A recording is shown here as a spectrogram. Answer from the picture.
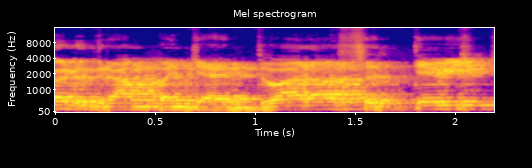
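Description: A man speaking continuously in Gujarati, with no pause.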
